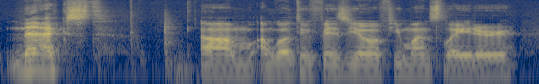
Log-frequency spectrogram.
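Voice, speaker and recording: A man with a Western Canadian accent, medium pitch and a bright, sharp tone. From Canada, Calgary, Alberta. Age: 20s. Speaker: vlogger sharing personal medical story. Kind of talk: personal testimony vlog. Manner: casual, filler-heavy with frequent 'um' and 'uh'.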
